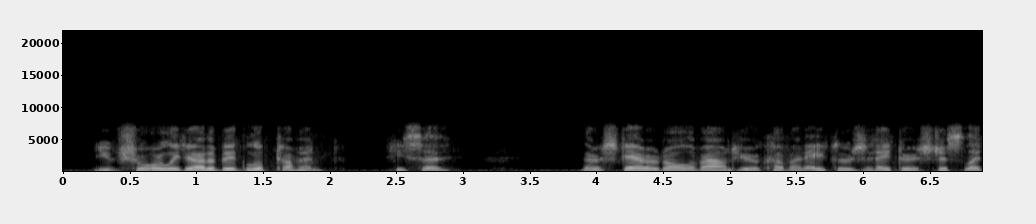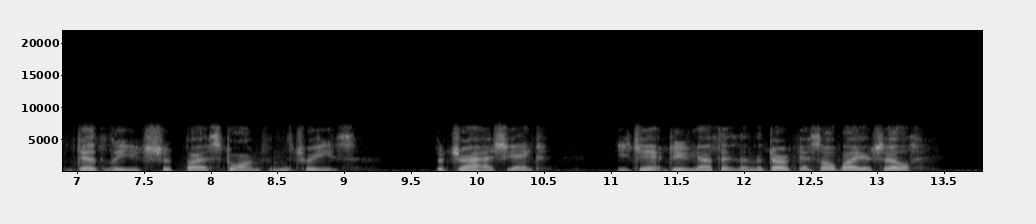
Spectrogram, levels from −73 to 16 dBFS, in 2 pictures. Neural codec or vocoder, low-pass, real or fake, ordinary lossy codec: autoencoder, 22.05 kHz, a latent of 192 numbers a frame, VITS, trained on many speakers; 7.2 kHz; fake; Opus, 16 kbps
